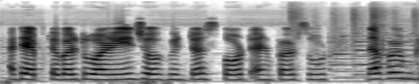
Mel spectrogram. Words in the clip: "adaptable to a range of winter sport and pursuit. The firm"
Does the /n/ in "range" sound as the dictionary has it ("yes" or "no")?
yes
